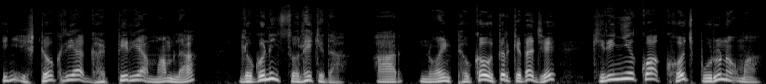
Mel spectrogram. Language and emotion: Santali, happy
